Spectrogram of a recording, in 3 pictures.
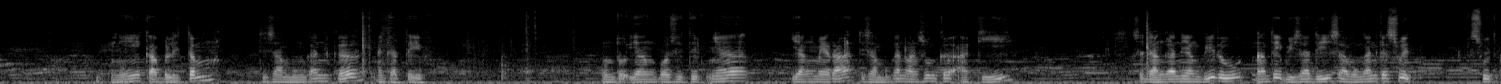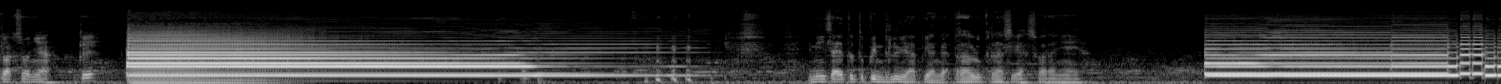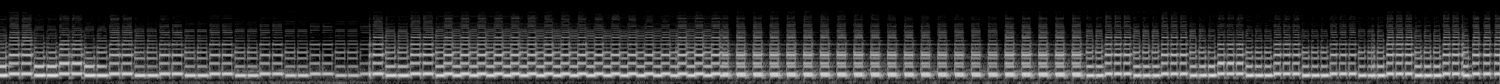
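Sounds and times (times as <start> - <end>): electric horn blast: 16.3 - 22.2, 27.1 - 45.0.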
